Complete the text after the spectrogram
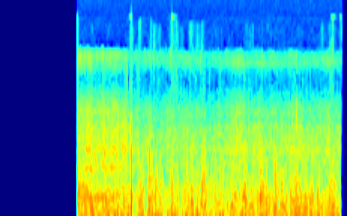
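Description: Wind rumbles loudly against the microphone outdoors.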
